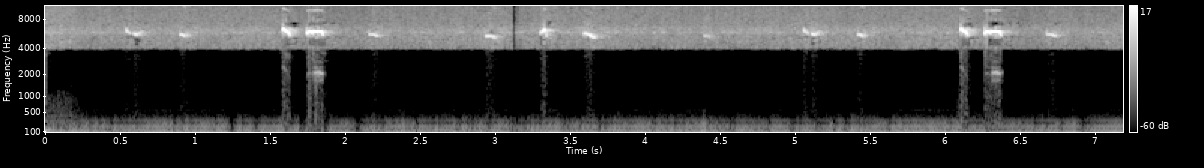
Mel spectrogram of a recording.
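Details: Common kingfisher (Alcedo atthis) filmed mating: sharp, piercing high whistles in quick doublets and singles, repeating every second or so, over a steady high hiss.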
